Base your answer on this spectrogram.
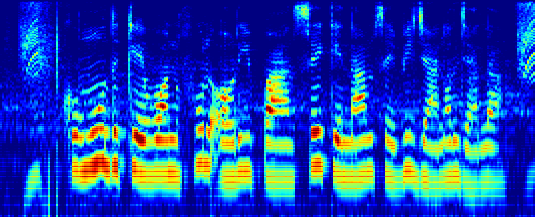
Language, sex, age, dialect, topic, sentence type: Bhojpuri, female, 18-24, Northern, agriculture, statement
